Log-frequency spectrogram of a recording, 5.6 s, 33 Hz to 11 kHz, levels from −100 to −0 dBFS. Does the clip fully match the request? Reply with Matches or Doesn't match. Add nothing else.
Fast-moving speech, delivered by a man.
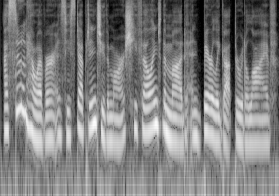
Doesn't match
